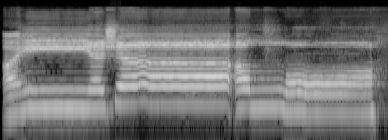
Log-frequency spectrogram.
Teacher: عین یشاء اللہ، عین یشاء پہ جو مد متصل ہے، 4 الفی مد ہے، 4 الف کے برابر ہم نے اس کو کھینچ کر پڑھنا ہے، یعنی لمبا کرنا ہے. اور اللہ کی جو لام ہے وہ پر پڑھی جائے گی، کیونکہ اللہ سے پہلے لفظ حمزہ کے اوپر زبر ہے تو اللہ پر پڑھا جائے گا.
